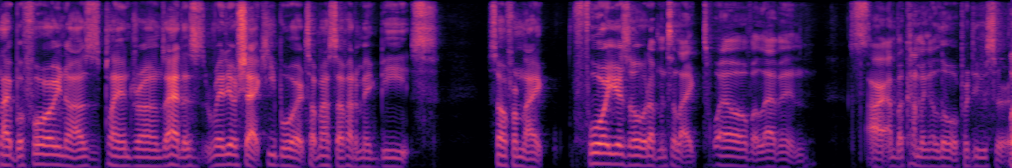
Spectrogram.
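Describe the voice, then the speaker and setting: A man's put-on character voice, raspy and medium-pitched, fairly even intonation, fairly quick pace, very clean recording with a silent background. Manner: fast talking.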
